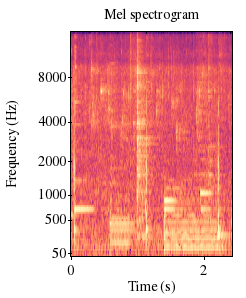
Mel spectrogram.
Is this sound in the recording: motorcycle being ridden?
no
